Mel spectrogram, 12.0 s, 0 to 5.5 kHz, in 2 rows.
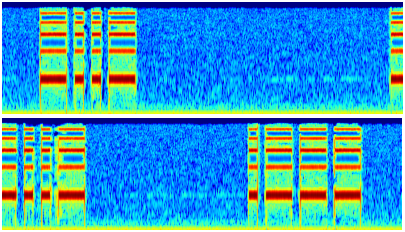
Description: Morse code, heard as a keyed tone, about 9 wpm, spaced as for 3 wpm, 830 Hz. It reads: X XJ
